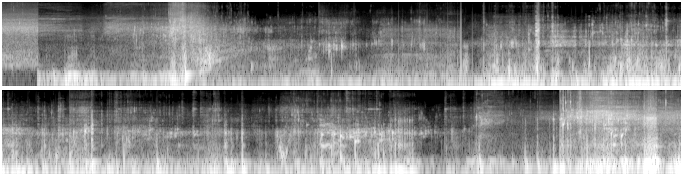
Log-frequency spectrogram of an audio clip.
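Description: Underwater sound picked up by an action camera in a river: a steady low rumble with gurgling, bubbles and scattered clicks as the spearfisher swims, and a splash about three and a half seconds in. Near the end, loud splashing as he breaks the surface.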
